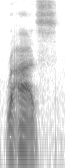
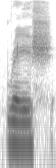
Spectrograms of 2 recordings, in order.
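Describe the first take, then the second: First: The name is said as 'rahz'. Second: The name is said as 'raysh'. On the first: The speaker calls it right. "It's Raz. Raz, actually" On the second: The speaker calls it wrong. "I know people like Raish"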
